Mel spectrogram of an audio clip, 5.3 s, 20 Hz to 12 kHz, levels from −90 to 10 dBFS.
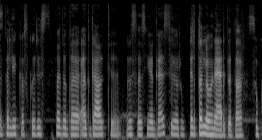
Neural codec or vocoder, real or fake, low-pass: codec, 44.1 kHz, 2.6 kbps, SNAC; fake; 10.8 kHz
